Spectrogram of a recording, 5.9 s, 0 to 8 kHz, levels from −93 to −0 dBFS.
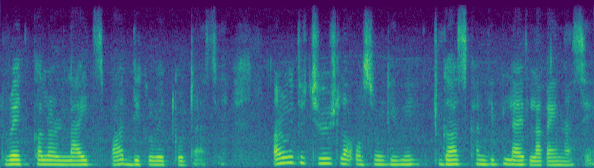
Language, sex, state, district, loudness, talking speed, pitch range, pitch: Nagamese, female, Nagaland, Dimapur, -18 LUFS, 200 wpm, 190-205 Hz, 200 Hz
